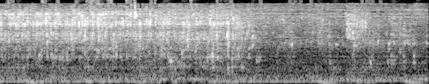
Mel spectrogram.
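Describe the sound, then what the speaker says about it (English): A pound of rice washed under running water for a Jamaican pumpkin rice dish, with a steady close hiss and splash of tap water and some grains stirring through it. "We're gonna wash the rice and come back up, add it to it."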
